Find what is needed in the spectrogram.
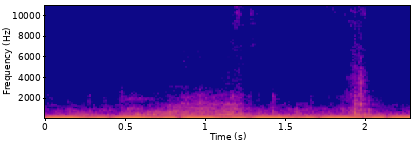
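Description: Soft rustling as a hand rummages in a small backpack, heard over a steady low hum.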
